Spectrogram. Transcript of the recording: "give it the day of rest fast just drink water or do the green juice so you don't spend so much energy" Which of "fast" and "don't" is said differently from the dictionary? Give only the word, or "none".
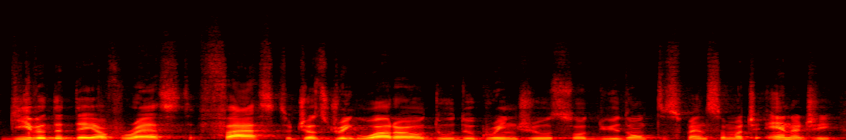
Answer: none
